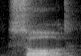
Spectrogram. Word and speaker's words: sword: ça se prononce torque le w de ce mot là quand j'entends mes youtuber gaming préféré parler de récupérer la master sword dans zelda breath of the wild ça se prononce soro est bien lorsqu'un cas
